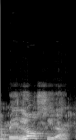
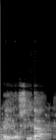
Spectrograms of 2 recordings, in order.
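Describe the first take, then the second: First: The stress is on the second syllable. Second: The stress is on the last syllable. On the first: The speaker calls it wrong. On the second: The speaker calls it right.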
